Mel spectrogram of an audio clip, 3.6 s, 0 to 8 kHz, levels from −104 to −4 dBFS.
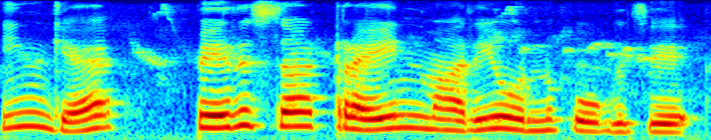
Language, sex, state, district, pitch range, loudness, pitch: Tamil, female, Tamil Nadu, Nilgiris, 205-275 Hz, -15 LUFS, 240 Hz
